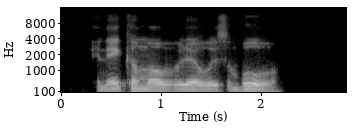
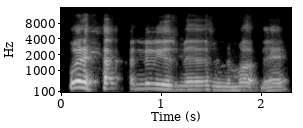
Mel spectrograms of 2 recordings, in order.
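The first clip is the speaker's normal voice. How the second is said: laughing; 8 semitones higher, 4 dB louder than usual. Real, not acted. Laughing reaction to clip.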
